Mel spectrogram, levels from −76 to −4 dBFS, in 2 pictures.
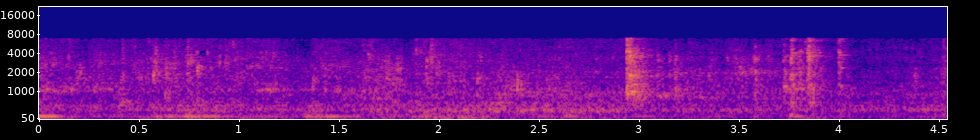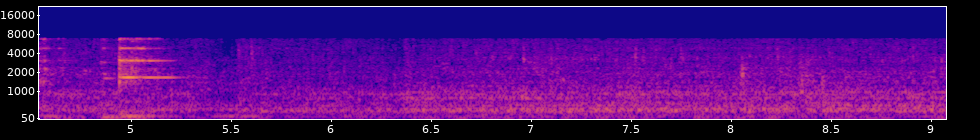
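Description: From start to end the audio is dull and band-limited, with nothing above 7.1 kHz, and tones carry a rough, fluttering noise. This is heavy Dolby Digital compression, likely at a very low bitrate around 40 kbps, where starved frequency lines are refilled with dither. A spectrogram shows a hard ceiling and speckled noise.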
